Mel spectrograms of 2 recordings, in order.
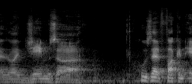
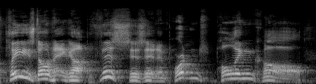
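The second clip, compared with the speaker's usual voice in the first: slow, higher, louder mock recorded voice; robocall voice; 7 semitones higher, 7 dB louder, slower than usual. Vlogger mocking a robocall that rings his cell. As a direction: parody an automated polling call. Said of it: "them annoying freaking bullshit calls".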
